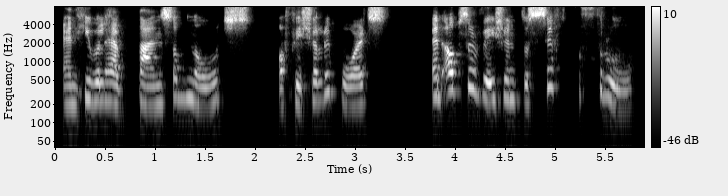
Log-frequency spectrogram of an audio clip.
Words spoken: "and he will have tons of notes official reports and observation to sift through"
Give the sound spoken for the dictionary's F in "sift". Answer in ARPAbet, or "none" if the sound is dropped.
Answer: F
